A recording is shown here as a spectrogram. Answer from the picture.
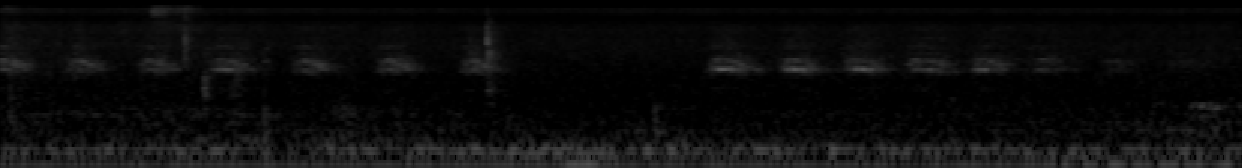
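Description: Faint crow cawing: one run of short caws, about two a second, then after a pause of about a second another run that fades away, over a low steady hum.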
